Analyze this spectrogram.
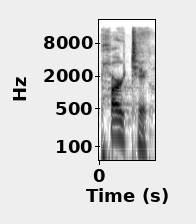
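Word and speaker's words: Partick: from uh partic thistle which I always pronounced Patrick thistle because that seems like a more Scottish name but it's partic Park thistle uh let's take I'm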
